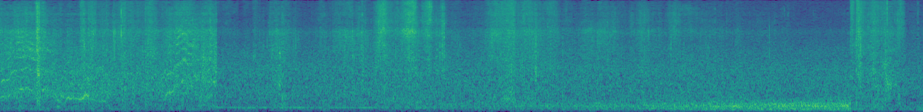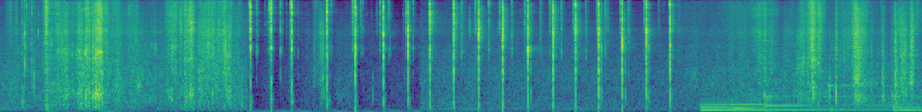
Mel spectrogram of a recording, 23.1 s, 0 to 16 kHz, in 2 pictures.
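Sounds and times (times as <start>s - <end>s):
rustling and crackling: 20.2s - 23.0s
background music: 20.3s - 23.0s.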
